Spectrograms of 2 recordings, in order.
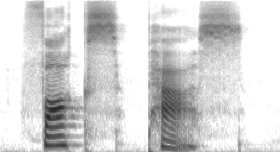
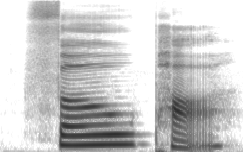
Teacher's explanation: Two syllables, both the X and the S are completely silent in this French phrase.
